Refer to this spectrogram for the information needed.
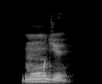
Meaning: my God!
- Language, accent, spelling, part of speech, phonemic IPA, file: French, France, mon Dieu, interjection, /mɔ̃ djø/, LL-Q150 (fra)-mon Dieu.wav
